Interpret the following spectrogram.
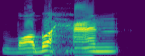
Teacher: ضاد جو ہے یہ موٹا پڑھا جاتا ہے، اس کی ادائیگی میں آواز منہ کے اندر بھر جاتی ہے۔ ضاد با زبر ضب، حا دو زبر حن، ضب حن، حا کی آواز چونکہ حلق سے ادا ہوتی ہے، ضب حن۔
